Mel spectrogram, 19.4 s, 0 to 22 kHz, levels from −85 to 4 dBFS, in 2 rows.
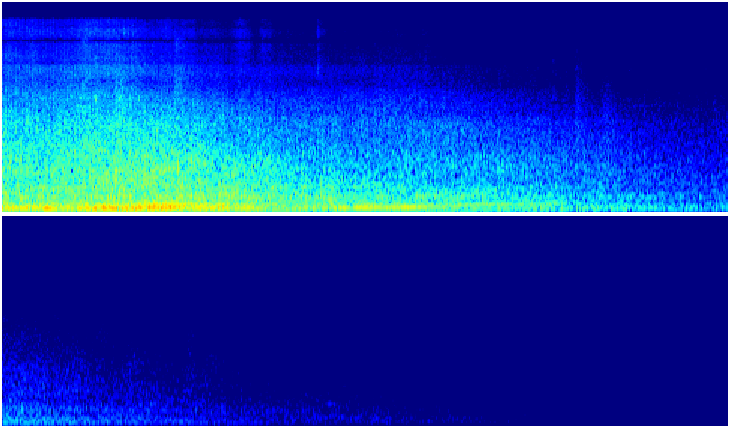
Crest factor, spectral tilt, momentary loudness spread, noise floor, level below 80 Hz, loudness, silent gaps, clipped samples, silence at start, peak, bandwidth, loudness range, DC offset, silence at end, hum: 20 dB; -7 dB/octave; 22 LU; under -90 dBFS; -44 dBFS; -31 LUFS; none; under 0.1%; 0 s; -14 dBFS; 16 kHz; 22 LU; under 0.1%; 10.05 s; none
